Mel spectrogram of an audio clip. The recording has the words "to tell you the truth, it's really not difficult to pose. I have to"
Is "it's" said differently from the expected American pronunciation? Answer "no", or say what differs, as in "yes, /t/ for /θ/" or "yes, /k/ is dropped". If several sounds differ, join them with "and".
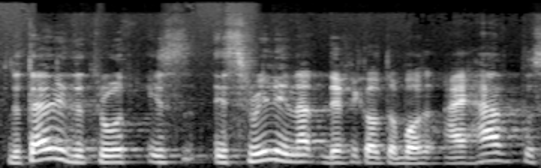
yes, /s/ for /t/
